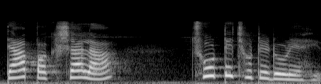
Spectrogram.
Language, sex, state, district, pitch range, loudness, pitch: Marathi, female, Maharashtra, Aurangabad, 255-340 Hz, -14 LUFS, 300 Hz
